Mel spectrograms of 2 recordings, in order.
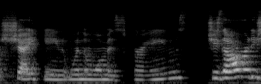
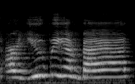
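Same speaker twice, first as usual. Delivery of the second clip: menacing scold; 4 semitones higher, 7 dB louder, slower than usual. Retold or imitated. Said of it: "She says".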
